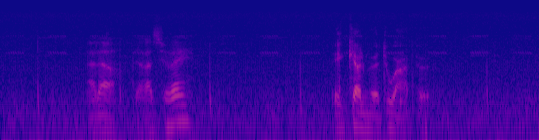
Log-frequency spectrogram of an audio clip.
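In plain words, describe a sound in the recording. A man speaks quietly close by.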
